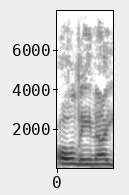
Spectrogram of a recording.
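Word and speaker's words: Ko Olina: Koolina, you got it.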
